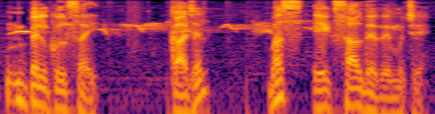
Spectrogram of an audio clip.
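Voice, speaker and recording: A woman's voice: very deep voice, animated, moderate pace, pitched below the performer's own voice. A woman voicing an earnest, reassuring young man in a cartoon story, with faint music behind. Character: young man, gentle college senior boyfriend.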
